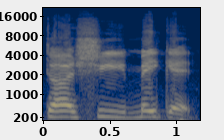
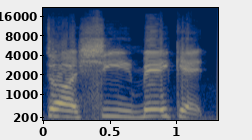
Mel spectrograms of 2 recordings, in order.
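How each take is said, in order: First: Drawn-out low query; deep slow does she make it; low slow question. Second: Same low slow question, a touch louder; low, slow, repeated does she make it. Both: Real, not acted.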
